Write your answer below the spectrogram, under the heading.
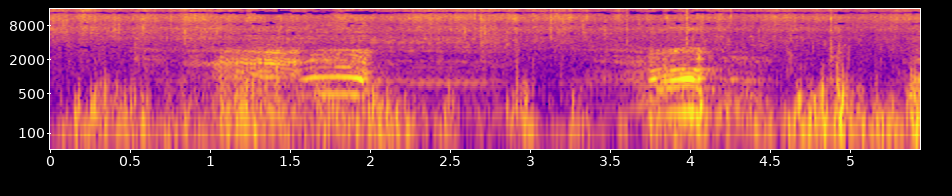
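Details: Hereford heifers and calves, fifteen of each: two loud moos, each about a second long and richly toned, the first bending upward and the second falling away, separated by a short gap, over low rumbling and shuffling.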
